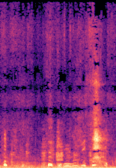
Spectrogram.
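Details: Keyush, a male husky, talks insistently at home, wanting something, perhaps a biscuit before breakfast; short wavering, whine-like tones that rise and fall, with a few sharp yelps across two seconds while a person speaks to him.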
